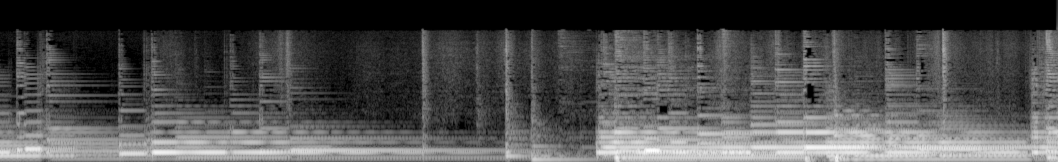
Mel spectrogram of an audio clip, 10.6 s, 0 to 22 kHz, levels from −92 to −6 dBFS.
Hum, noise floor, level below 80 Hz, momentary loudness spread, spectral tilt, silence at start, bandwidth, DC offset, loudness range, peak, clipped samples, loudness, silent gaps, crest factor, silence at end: none; -38 dBFS; -36 dBFS; 19 LU; -7.5 dB/octave; 0 s; 10.5 kHz; under 0.1%; 12 LU; -2 dBFS; under 0.1%; -18 LUFS; none; 16 dB; 0 s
